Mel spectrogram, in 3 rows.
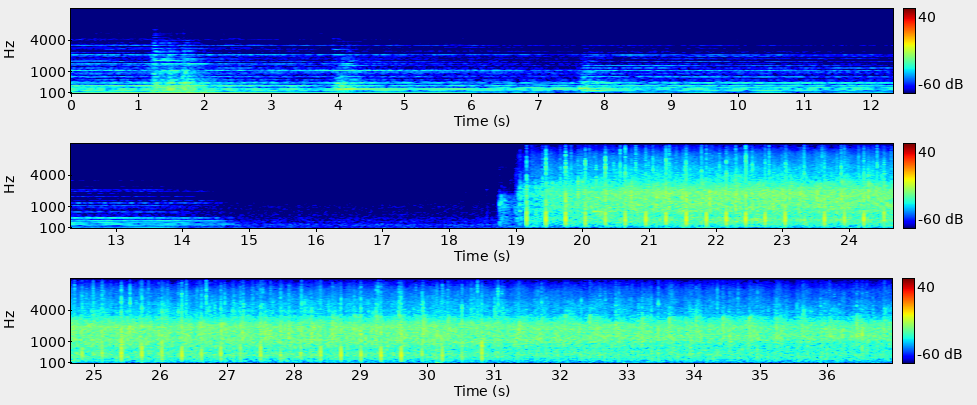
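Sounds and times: audience applause: 0:18.8 - 0:36.9.

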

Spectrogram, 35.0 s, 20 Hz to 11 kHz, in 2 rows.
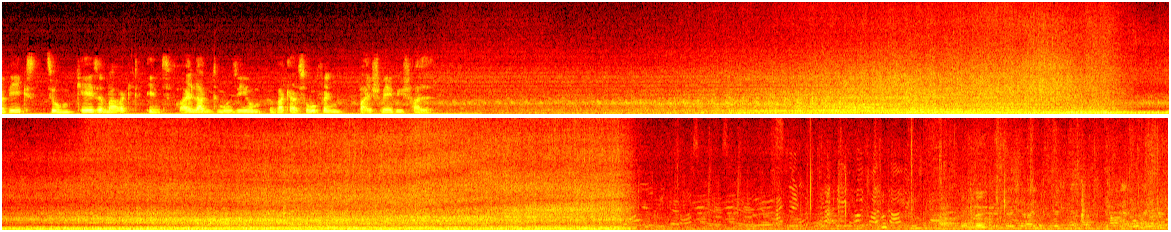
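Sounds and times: railbus engine drone: 0:00.0 - 0:32.1
train running gear: 0:06.8 - 0:31.3
hiss: 0:18.7 - 0:21.8.

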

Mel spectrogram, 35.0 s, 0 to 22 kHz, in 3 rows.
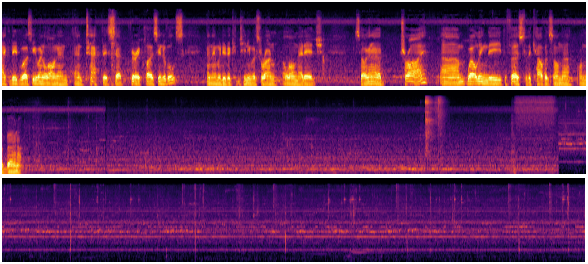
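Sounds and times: welding arc buzzing whine: 0:00.0 - 0:35.0
short hiss: 0:20.2 - 0:20.6, 0:21.9 - 0:22.8.

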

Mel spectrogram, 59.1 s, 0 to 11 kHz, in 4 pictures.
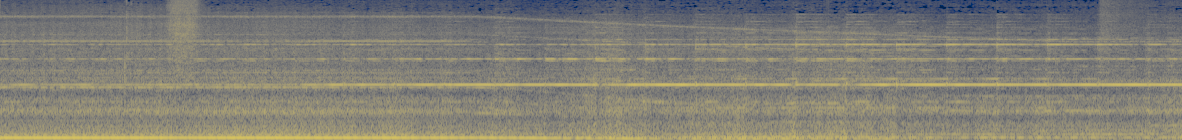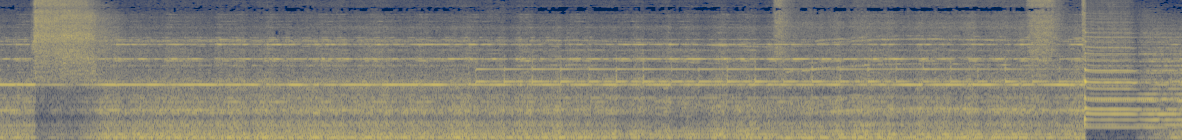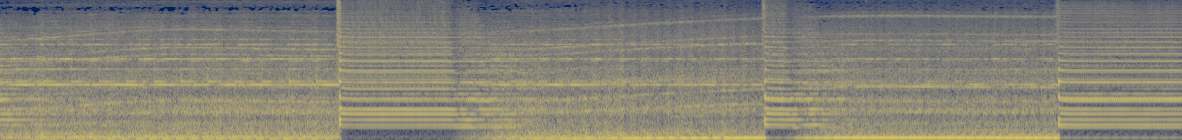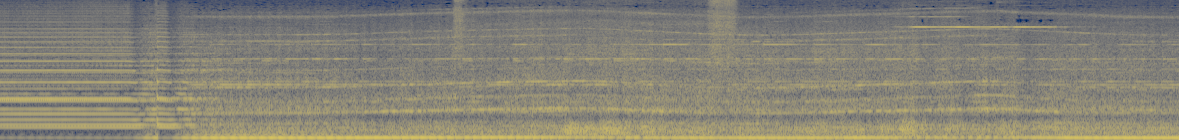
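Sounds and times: train horn blasts: 0:28.3 - 0:29.7, 0:33.8 - 0:36.1, 0:39.1 - 0:40.2, 0:42.8 - 0:47.0.

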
